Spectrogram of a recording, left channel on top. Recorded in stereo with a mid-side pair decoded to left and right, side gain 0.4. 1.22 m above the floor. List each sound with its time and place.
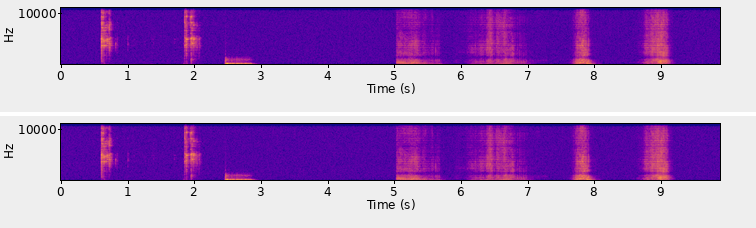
0.6 s a clink: 10° left, 0.6 m
2.5 s an explosion: 5° left, 0.7 m
5.0 s a zipper: 15° right, 0.6 m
